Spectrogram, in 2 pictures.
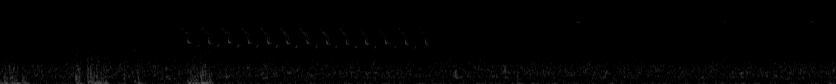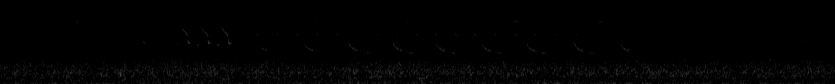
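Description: A songbird singing two phrases over quiet outdoor background. The first, about two seconds in, is a rapid run of about a dozen falling whistled notes. The second, around ten seconds in, is a quick run of notes that slows into falling slurred whistles. A couple of soft thumps come in the first two seconds.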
